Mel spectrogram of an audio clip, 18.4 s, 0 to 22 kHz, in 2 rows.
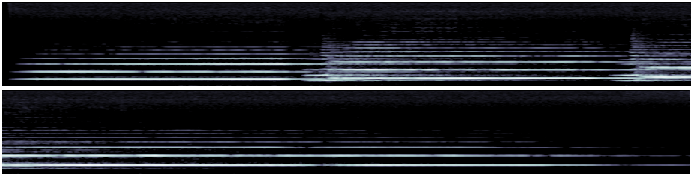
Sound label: Horn 58bpm 4-4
